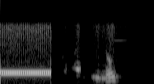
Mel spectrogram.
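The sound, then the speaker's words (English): A steady telephone dial tone hums for about half a second while a failed call is redialed, then cuts off abruptly, followed by a few brief bursts of speech. “So don't worry, because I'm gonna get him back on the phone,”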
